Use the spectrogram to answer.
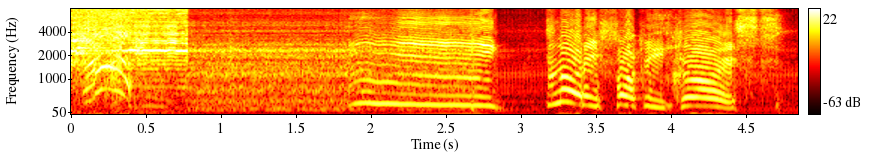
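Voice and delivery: high, loud scared yelling; real fright, screaming curses; startled scream. Real, not acted. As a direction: shriek from a jump scare.

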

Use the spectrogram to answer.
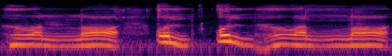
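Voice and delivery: slow, drawn-out tajweed chant; slow Arabic recitation; Quranic recitation. Shown as a demonstration. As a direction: recite it slowly with full lengthening.

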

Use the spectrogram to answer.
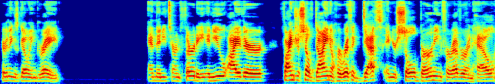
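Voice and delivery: ordinary talk

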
